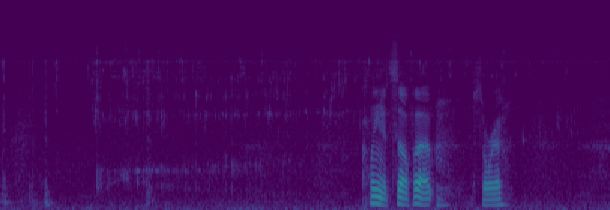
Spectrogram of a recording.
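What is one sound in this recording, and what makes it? Liquid pours from a jug into a container.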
